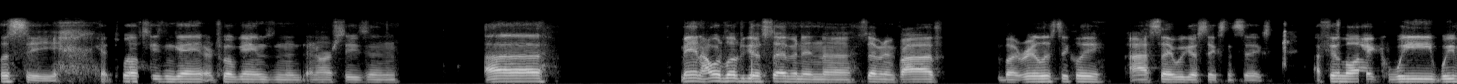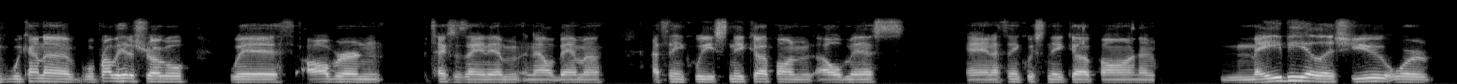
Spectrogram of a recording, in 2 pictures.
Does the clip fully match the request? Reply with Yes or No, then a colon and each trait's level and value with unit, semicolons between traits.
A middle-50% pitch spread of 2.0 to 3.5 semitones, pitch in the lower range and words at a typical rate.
Yes: narrow, 2.5 semitones; low, 120 Hz; average, 155 wpm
